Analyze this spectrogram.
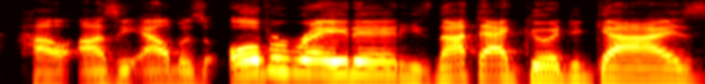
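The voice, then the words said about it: Weak put-on Alabama accent. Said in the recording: “that's my awful Sean... my Alabama accent's not very good... still not on”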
